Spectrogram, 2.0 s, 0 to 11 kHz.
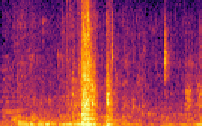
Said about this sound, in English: I'm like, well, you're sitting on the toilet. I'm sitting on the toilet. One last flush for the audience. 3, 2, 1.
